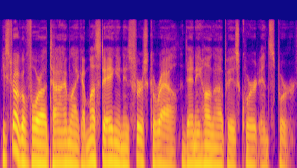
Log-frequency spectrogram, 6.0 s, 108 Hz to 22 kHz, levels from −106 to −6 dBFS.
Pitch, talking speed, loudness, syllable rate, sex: 110 Hz, 210 wpm, -18 LUFS, 4.2 syllables/s, male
